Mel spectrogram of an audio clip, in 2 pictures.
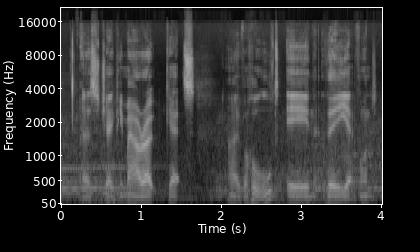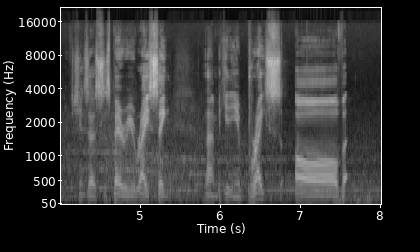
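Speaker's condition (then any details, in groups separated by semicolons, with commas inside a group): No condition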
